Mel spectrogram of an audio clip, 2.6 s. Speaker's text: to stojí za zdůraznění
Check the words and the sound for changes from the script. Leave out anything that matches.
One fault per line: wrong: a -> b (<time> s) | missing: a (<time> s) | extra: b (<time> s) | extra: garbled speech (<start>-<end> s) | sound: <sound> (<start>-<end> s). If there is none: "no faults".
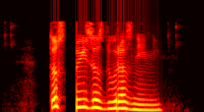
sound: dropout (0.8-1.0 s)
